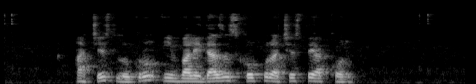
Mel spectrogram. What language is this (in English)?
Romanian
